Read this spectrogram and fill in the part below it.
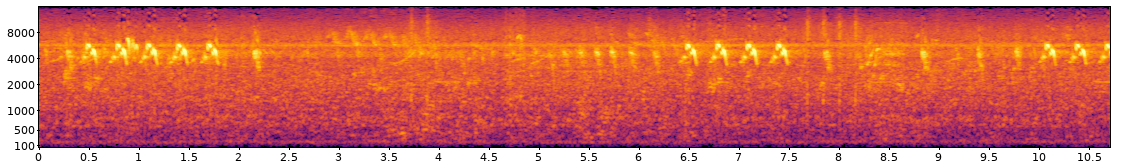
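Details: Vernal hanging parrots feeding on pearl millet, recorded in August; series of sharp, high, thin zipping chirps given in quick bursts of four or five, pausing between bursts, over a faint background of softer twittering.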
